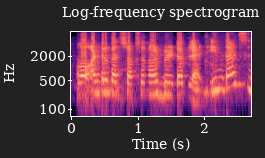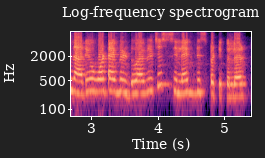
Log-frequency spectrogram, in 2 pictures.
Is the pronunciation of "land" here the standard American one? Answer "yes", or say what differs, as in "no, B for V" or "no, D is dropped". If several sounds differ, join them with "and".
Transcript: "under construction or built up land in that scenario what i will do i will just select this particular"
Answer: no, D is dropped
